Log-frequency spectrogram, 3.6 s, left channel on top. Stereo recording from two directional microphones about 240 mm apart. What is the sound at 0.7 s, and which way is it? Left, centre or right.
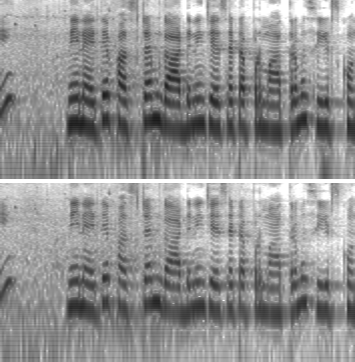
A woman's voice, centre.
